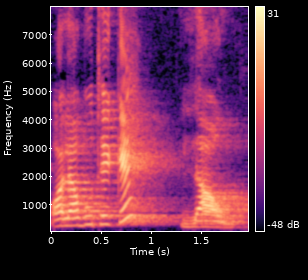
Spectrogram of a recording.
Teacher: এই অলাবু কথাটা থেকে প্রথম অংশ যেটা অটা সেটা উঠে গেছে মানে বিলুপ্ত হয়েছে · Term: আদি স্বরধ্বনি লোভ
